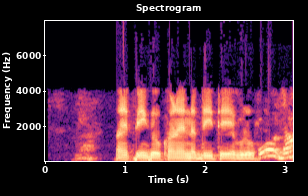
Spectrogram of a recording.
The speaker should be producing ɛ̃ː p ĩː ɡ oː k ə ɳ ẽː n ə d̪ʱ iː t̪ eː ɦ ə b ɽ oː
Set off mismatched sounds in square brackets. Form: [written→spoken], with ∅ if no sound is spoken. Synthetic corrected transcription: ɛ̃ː p ĩː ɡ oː [k→kʰ] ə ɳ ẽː n ə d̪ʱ iː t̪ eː ɦ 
